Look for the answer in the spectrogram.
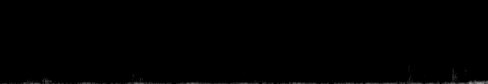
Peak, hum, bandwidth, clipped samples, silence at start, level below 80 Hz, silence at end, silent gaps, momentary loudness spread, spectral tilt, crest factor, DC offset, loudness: -28 dBFS; none; 14.5 kHz; under 0.1%; 0 s; -52 dBFS; 0 s; none; 4 LU; -5 dB/octave; 22 dB; under 0.1%; -65 LUFS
